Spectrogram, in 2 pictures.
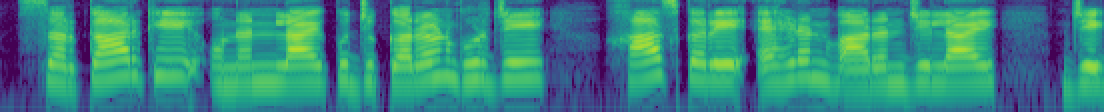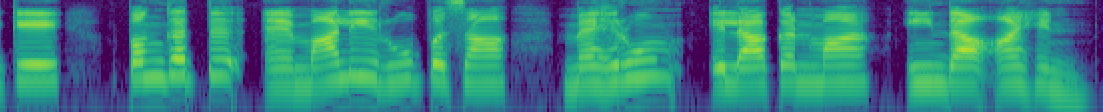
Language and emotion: Sindhi, neutral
